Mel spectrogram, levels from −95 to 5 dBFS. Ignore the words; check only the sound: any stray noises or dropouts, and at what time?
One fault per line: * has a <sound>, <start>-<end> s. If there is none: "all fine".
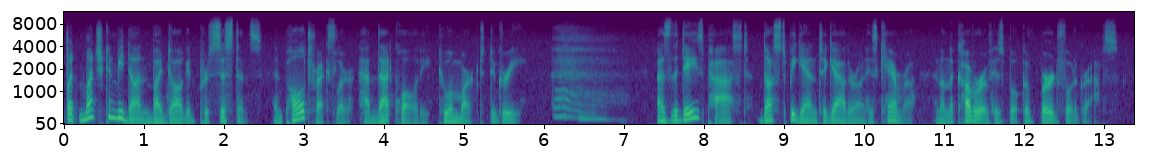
* has a sigh, 6.1-7.1 s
